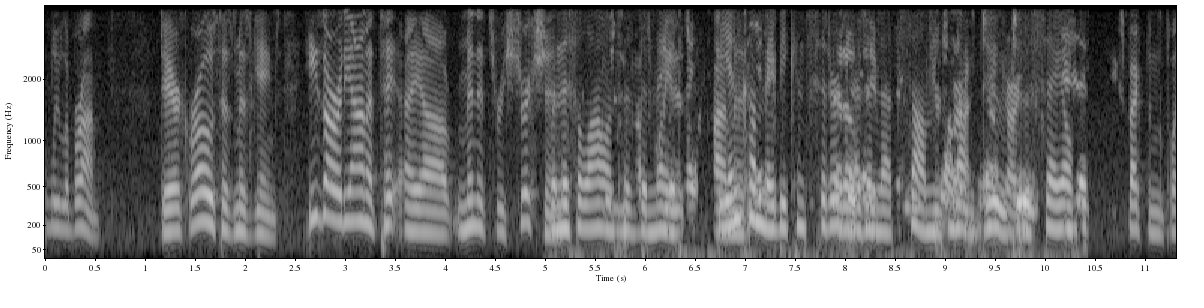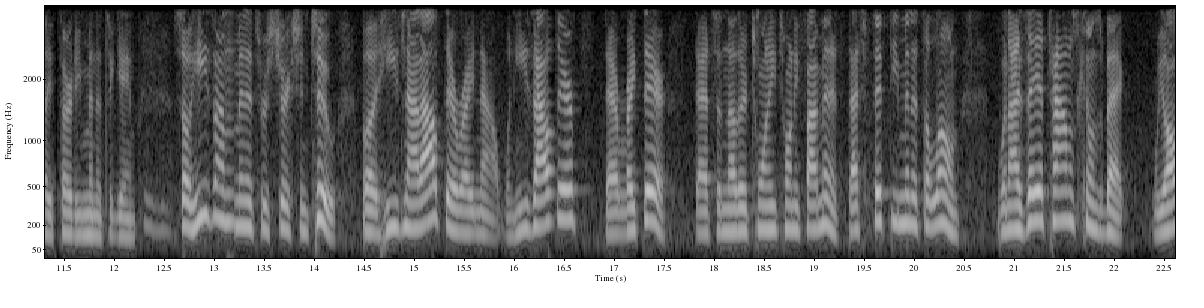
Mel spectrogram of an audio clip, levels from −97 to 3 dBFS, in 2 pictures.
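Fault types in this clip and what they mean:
short concealed packet loss: brief smears or wobbles at 2.12, 3.55, 7.74, 11.39 and 17.08 s, where 20 to 40 ms of missing speech was filled by continuing the previous sound.
speech suppressed in double talk: the speech dips in patches between 5.5 and 10.8 s, by up to about 35 dB, likely an echo canceller turning down overlapping talkers.
echo leak: a delayed copy of the speech trails about 0.28 s behind, in scraps and then in a long stretch from 8.49 to 10.43 s, likely loudspeaker echo the canceller let through.
burst of packet loss: a held buzz or fading hiss at 13.12 and 16.33 s, where 80 and 60 ms of audio were lost and replaced by a decaying continuation.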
